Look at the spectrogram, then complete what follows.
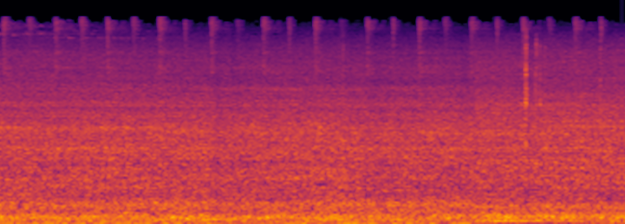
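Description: Car interior noise while driving: the engine and tyres give a steady low rumble under a hiss of road and wind noise.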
